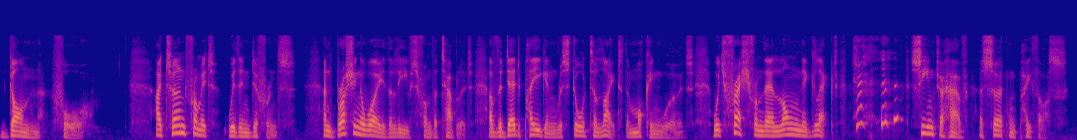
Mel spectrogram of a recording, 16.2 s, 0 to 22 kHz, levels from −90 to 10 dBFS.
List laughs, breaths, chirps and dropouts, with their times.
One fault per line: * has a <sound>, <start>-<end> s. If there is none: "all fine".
* has a laugh, 12.8-13.6 s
